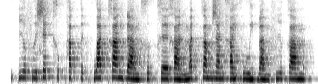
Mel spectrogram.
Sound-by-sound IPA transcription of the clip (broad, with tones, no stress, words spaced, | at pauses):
ʔi˧ə̯fɨ˨˦sɛ˦˥t̚ xə˦˥p̚ha˦˥k̚ʔə˨˩t̚hwa˦˥t̚ xa˧nɗa˨˩ŋ xə˨˩p̚xɛ˨˩ xa˧˩n ma˦˥t̚ka˧mza˨˦nha˨˦j hwu˨˩jɓa˨˩mfi˧ə̯ ka˧m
